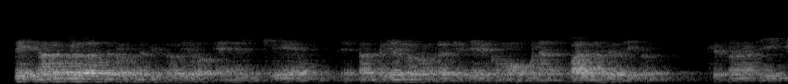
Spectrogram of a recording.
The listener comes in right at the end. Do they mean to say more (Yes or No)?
Yes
